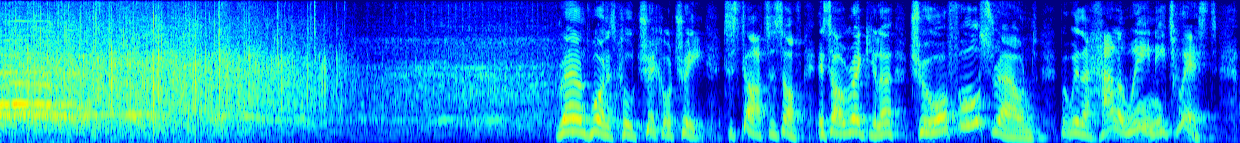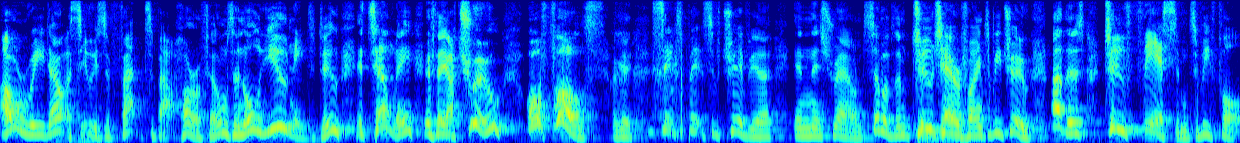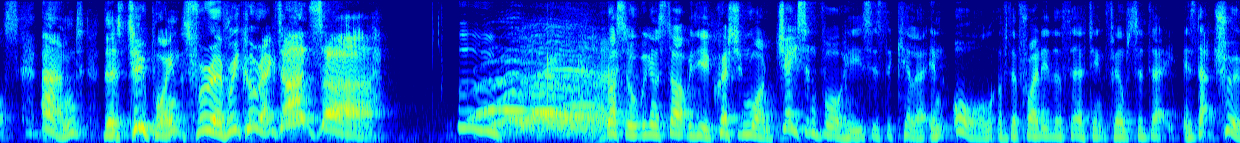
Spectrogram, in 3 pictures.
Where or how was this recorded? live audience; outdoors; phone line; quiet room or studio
live audience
